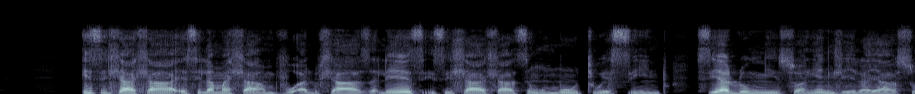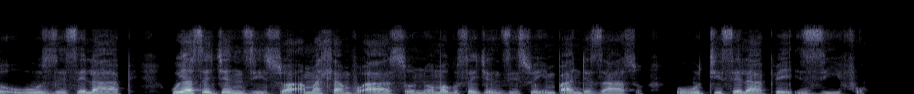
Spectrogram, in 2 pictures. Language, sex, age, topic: North Ndebele, female, 18-24, health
